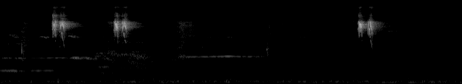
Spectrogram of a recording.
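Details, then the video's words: Rival-calling sogon bird giving crecet notes: two grating high bursts close together, a pause with a faint thin whistle from another bird, then a third harsh burst. "burung sogon bunyi crecet cerecet!!sogon manggil lawan!!"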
